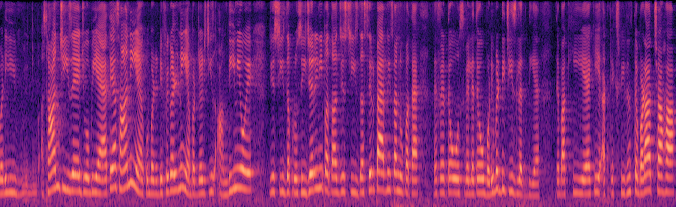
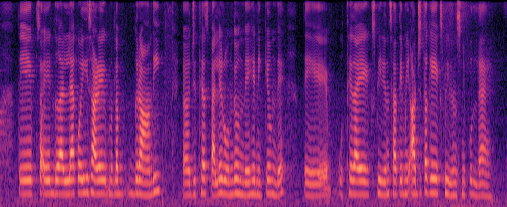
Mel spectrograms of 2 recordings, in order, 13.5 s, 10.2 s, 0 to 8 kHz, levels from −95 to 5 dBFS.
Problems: none marked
